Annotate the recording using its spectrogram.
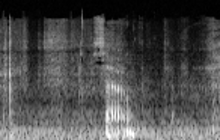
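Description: Faint rustling and light scratchy rubbing of a paper swatch card handled in the fingers, with a few small clicks.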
